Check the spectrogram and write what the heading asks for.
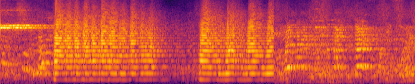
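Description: A horn blown twice, each a long, steady, unchanging note lasting about a second, with a short gap between them, over the sound of voices around the stadium.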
